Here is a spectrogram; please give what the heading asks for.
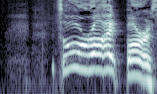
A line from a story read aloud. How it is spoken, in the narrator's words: squeaked Derek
